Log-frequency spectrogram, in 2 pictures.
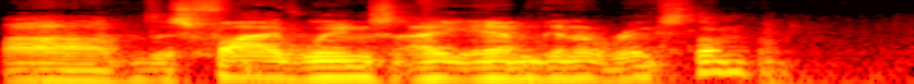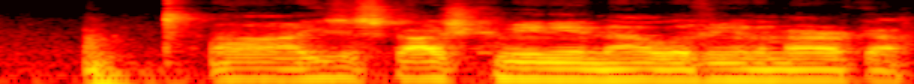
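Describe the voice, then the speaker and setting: Fairly quick and fairly even in intonation, a man speaks with a New England accent. His voice is very deep and low. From New England, Boston area. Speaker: cooking vlogger. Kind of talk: live stream cooking chat. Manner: casual, halting with fillers.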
